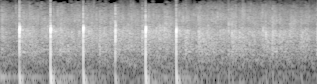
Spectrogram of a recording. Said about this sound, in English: everyone clap. Come on, everyone, just get it over with.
